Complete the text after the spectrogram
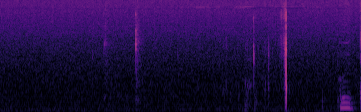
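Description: A small switch clicks a few times.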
